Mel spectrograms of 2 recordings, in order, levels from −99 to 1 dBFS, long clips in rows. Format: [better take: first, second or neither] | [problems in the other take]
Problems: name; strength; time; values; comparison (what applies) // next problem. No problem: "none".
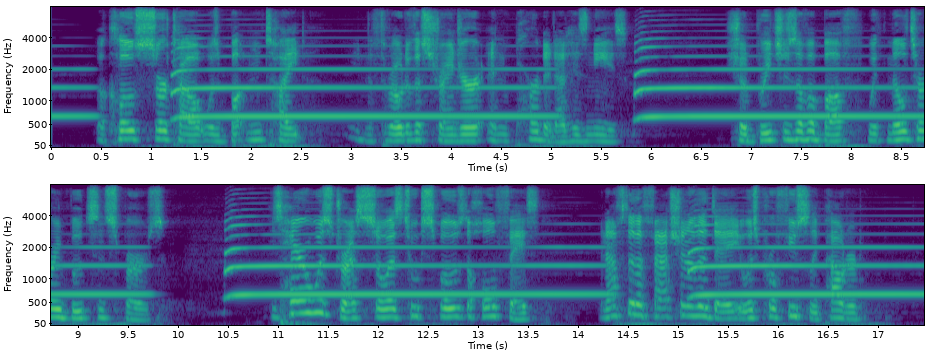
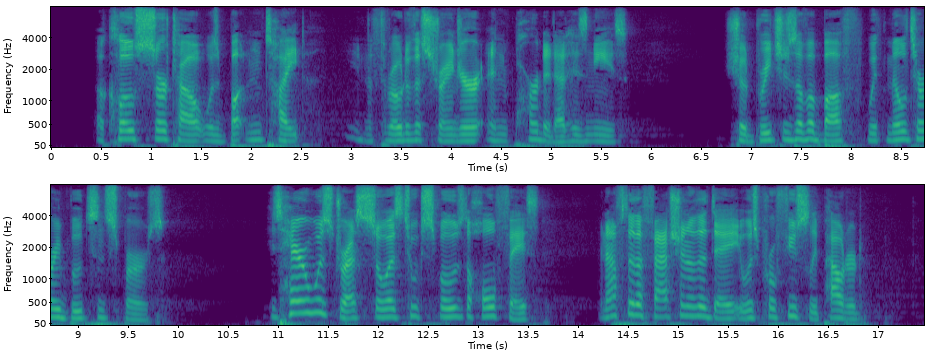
second | background sound (Wind instrument, woodwind instrument); 2 dB below the speech // room echo; dies away in 0.2 s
